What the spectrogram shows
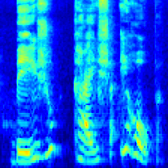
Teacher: encontro de dois sons vocálicos na mesma sílaba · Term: ditongo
